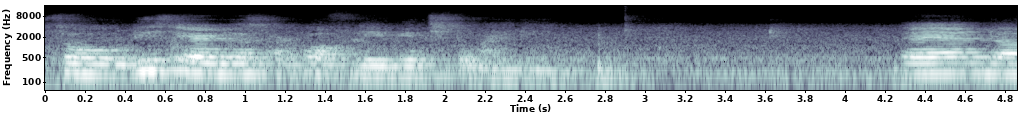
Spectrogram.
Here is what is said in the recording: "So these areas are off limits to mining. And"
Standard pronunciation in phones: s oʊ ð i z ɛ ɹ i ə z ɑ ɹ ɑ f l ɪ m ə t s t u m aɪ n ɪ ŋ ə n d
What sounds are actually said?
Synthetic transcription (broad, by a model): s oʊ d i s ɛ ɹ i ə s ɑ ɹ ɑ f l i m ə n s t u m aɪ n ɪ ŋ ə n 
